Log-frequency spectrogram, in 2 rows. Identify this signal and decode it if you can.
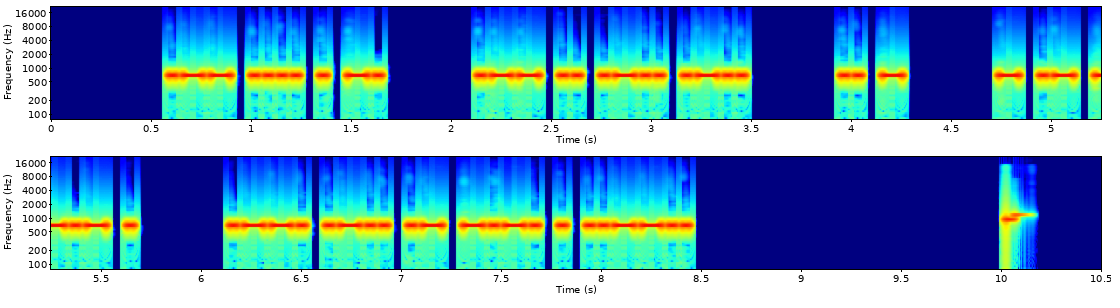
Morse code, heard as a keyed tone, about 34 wpm, 700 Hz. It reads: WHEN WILL IT TAKE PLACE?
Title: 2x Word-Spacing - Sentences from Top 200 Words - 35wpm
